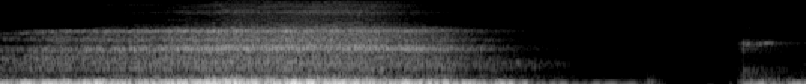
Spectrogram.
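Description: A long, breathy exhalation during a yoga session, close and fairly loud, fading out after about a second and a half, then a short faint sound.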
